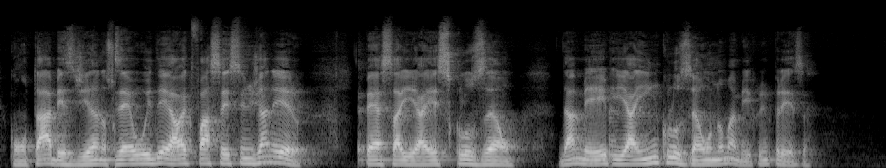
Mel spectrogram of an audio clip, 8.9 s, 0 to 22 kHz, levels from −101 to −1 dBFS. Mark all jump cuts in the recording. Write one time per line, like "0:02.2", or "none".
0:01.1
0:01.9
0:03.6
0:06.1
